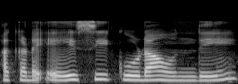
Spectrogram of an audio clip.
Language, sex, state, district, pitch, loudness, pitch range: Telugu, female, Telangana, Karimnagar, 200 Hz, -16 LUFS, 195-215 Hz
